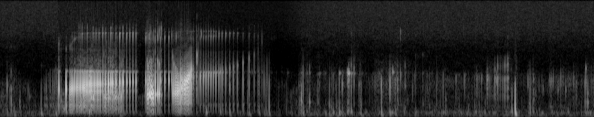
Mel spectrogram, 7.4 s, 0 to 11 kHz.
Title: stomach growling 3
